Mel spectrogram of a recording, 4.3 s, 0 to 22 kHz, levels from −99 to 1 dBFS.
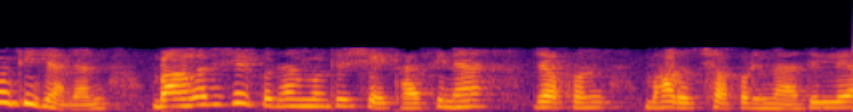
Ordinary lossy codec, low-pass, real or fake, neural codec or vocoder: none; 3.6 kHz; fake; codec, 16 kHz in and 24 kHz out, 2.2 kbps, FireRedTTS-2 codec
